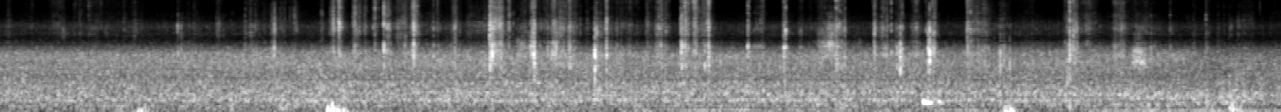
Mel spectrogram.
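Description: Scattered light clicks and rustles of small things being handled, with a couple of soft thumps, over a steady hiss.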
